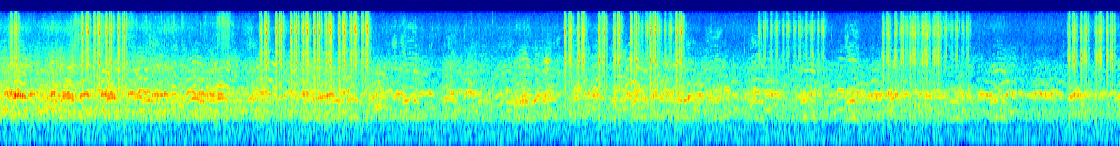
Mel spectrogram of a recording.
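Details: Snow geese in a large flock during an early take-off at Hagerman NWR: a dense, continuous chorus of yelping honks overlapping without pause, with bursts of wingbeat rushing noise throughout.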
